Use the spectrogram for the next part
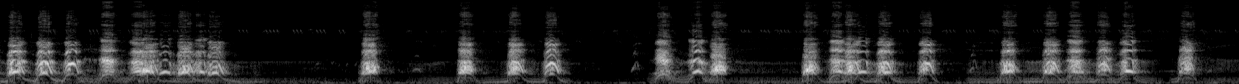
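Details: Friendly dog wagging its tail while barking repeatedly: rapid volleys of sharp, punchy barks broken by short silences, several separate bursts of three to seven barks each.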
